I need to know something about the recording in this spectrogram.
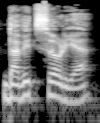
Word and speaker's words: David Soria: So, my name is David Soria, and my native language is pronounced David Soria.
